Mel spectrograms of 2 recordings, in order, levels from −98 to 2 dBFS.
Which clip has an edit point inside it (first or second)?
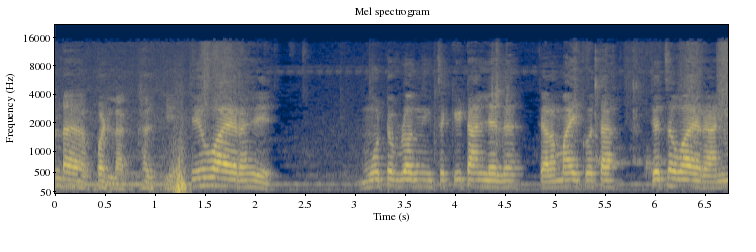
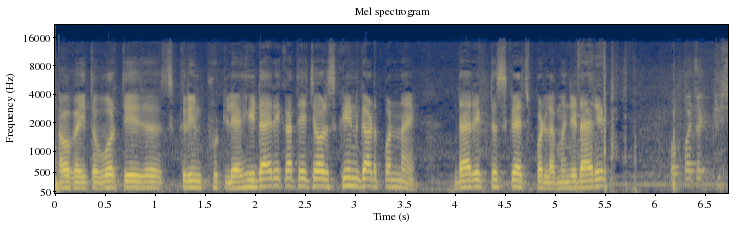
first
